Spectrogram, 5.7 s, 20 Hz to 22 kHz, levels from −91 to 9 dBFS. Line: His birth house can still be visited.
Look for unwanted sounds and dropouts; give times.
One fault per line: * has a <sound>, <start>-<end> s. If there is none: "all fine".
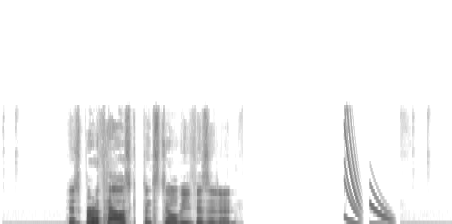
* has a chirp, 4.3-5.0 s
